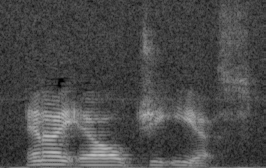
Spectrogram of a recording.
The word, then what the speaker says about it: Nilges: My last name is Nilges, N-I-L-G-E-S. It's pronounced Nilges in Germany.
